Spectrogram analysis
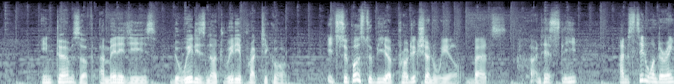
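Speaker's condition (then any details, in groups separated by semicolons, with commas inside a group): No condition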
